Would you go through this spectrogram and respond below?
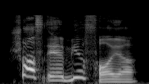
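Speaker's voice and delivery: high, loud, slow order; commanding rider. A narrator's reading. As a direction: demand a light unhurriedly. (gebieterisch, hoch und gedehnt)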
